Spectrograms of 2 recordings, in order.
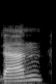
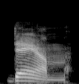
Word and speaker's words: dam: Make sure that your lips are coming together for the M sound, because it sounded like you just said an N instead of big dan. It's dam.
